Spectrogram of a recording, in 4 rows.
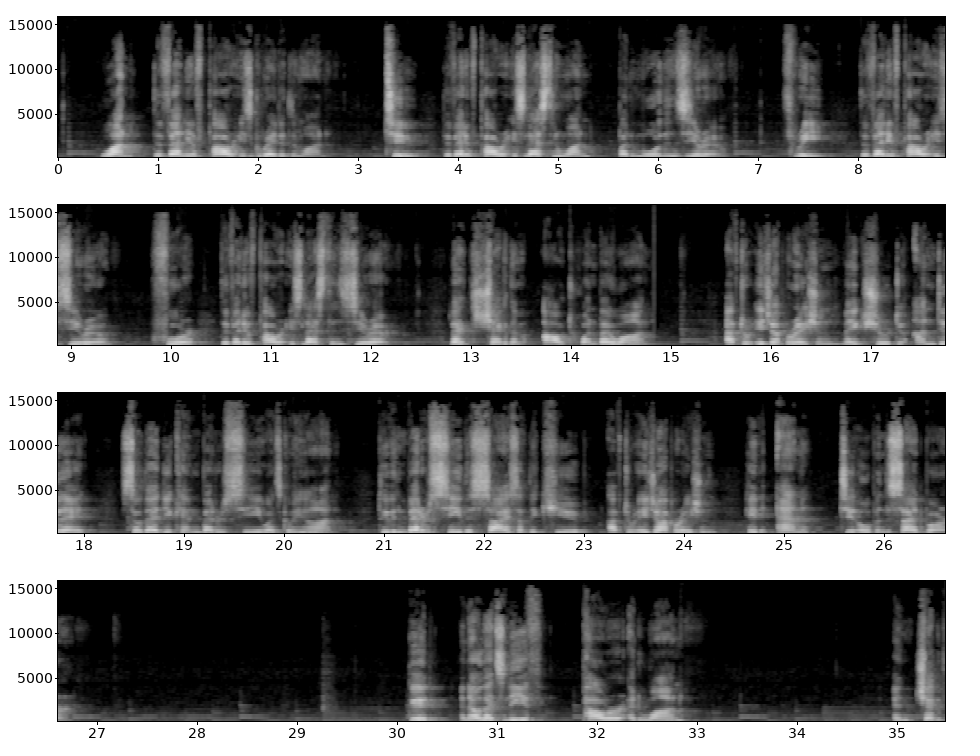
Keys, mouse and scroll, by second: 27.2 n.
